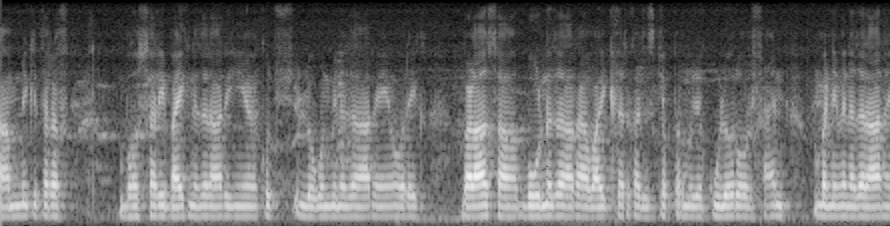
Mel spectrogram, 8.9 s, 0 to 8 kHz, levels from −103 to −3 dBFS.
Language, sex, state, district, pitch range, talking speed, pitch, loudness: Hindi, male, Chhattisgarh, Kabirdham, 130-140 Hz, 275 wpm, 135 Hz, -20 LUFS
